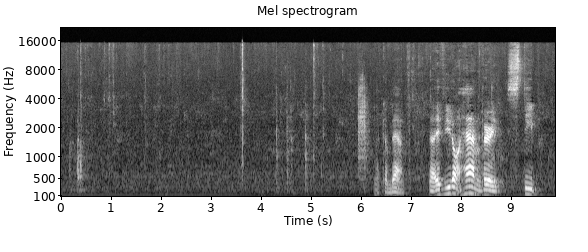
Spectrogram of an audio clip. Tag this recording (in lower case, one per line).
speech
